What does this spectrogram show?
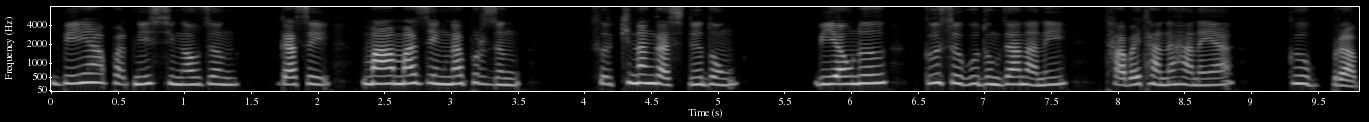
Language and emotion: Bodo, sad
